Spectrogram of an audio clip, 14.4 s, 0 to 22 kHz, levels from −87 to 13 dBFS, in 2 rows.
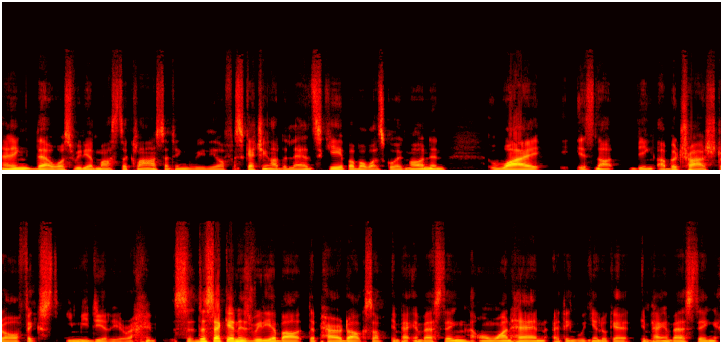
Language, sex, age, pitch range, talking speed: English, male, 30-49, 105-125 Hz, 210 wpm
